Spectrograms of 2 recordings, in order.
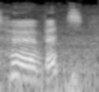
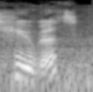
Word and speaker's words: Hubert: it's Hubert it's it's Herbert Herbert not Hubert obviously that's that's how he wants us to pronounce it it's slight it's spelled slightly different but he wants it pronounced Herbert well that's how he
